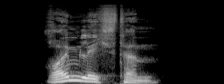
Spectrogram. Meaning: strong dative masculine/neuter singular superlative degree of räumlich
- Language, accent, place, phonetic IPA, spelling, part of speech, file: German, Germany, Berlin, [ˈʁɔɪ̯mlɪçstəm], räumlichstem, adjective, De-räumlichstem.ogg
